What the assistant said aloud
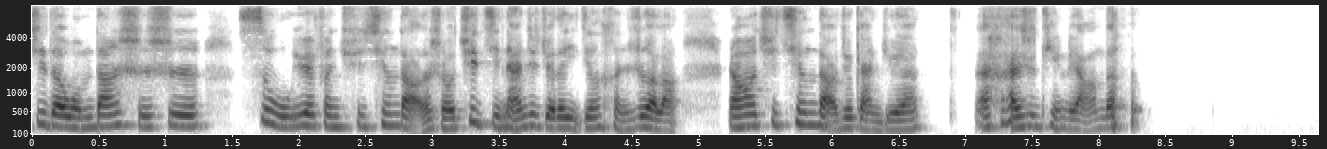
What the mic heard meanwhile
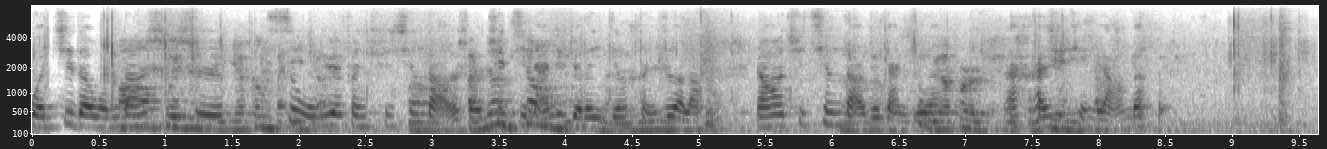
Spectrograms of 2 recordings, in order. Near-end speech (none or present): present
